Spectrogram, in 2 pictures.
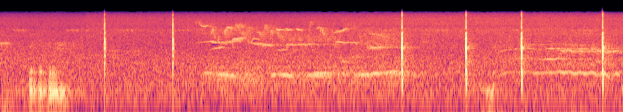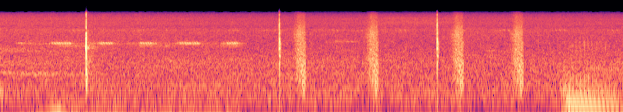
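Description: Soft game menu clicks sound as options are toggled.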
